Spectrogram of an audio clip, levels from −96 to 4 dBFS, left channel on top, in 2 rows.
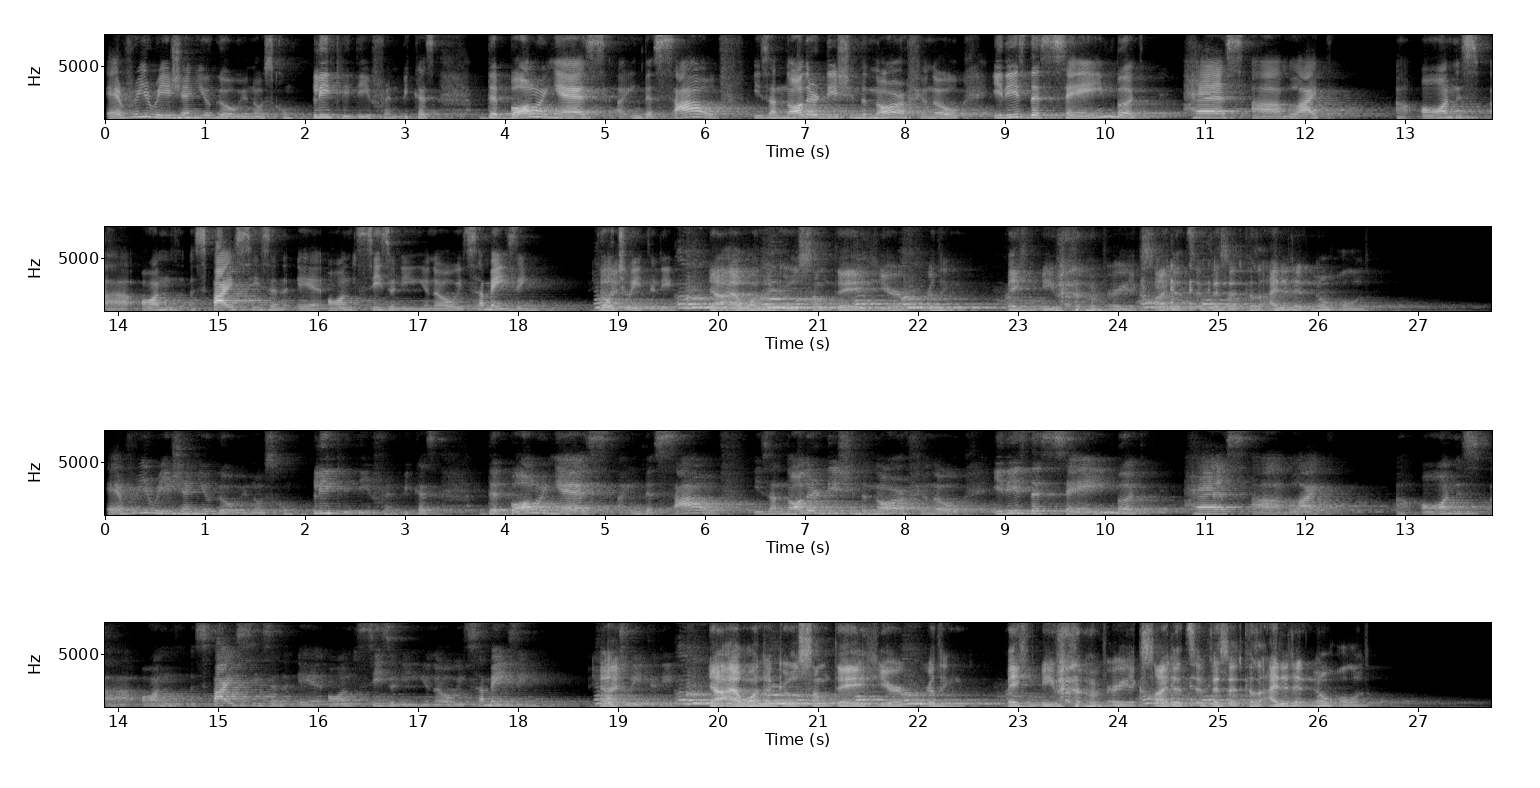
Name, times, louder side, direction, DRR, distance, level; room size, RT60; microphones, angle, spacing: voice 1, 0.0-10.4 10.8-12.2 12.9-18.2 18.7-19.6 24.5-24.6, left 4 dB, 80° left, 9 dB, 0.7 m, -31 dB
Dog, 18.8-19.2 19.5-19.9 20.2-23.6 24.2-25.1, left 1 dB, 20° left, 1.3 m, -30 dB
voice 2, 19.9-22.5 22.8-26.5, right 4 dB, 35° right, 12 dB, 0.4 m, -30 dB
19.5 x 6.8 x 3.3 m, 2.7 s
head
